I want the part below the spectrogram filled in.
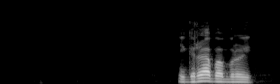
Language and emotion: Russian, neutral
